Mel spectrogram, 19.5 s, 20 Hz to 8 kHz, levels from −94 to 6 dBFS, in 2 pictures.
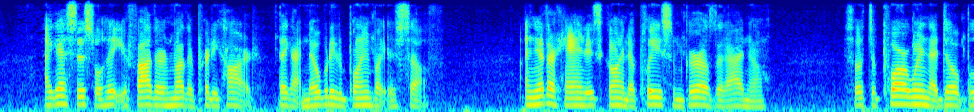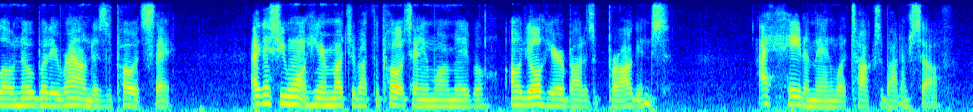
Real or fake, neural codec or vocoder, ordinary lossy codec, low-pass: real; none; Opus, 24 kbps; 7.2 kHz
